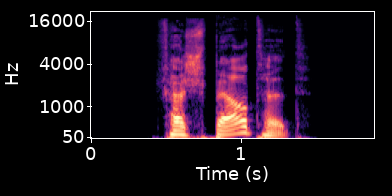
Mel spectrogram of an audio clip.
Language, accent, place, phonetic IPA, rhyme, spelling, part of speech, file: German, Germany, Berlin, [fɛɐ̯ˈʃpɛʁtət], -ɛʁtət, versperrtet, verb, De-versperrtet.ogg
- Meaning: inflection of versperren: 1. second-person plural preterite 2. second-person plural subjunctive II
